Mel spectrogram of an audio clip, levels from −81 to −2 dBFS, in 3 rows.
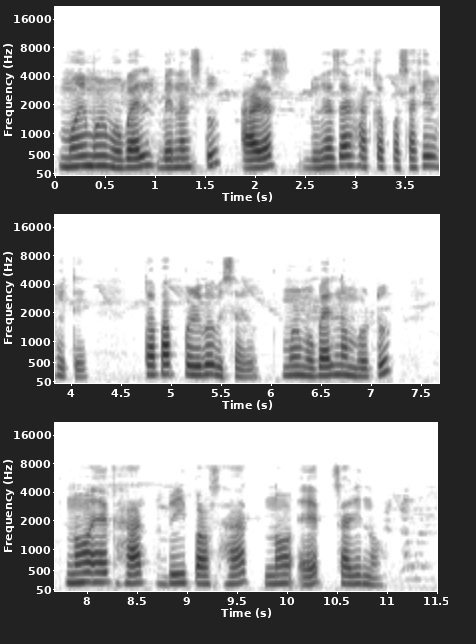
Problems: constant background noise, background conversations at intervals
